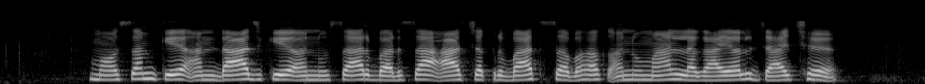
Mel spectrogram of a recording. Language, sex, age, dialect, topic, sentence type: Maithili, female, 18-24, Bajjika, agriculture, statement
